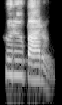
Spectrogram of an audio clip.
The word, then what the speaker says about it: Hurubaru: I have with me today Laura Hurubaru. Did I pronounce that correctly?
